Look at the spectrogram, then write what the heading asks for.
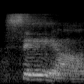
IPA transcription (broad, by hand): seɪl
